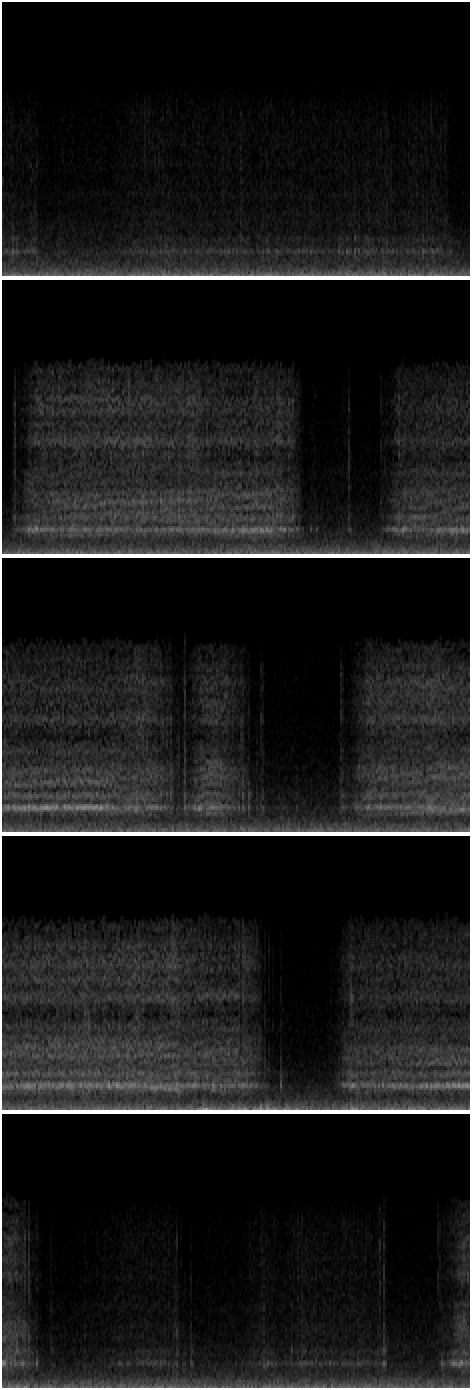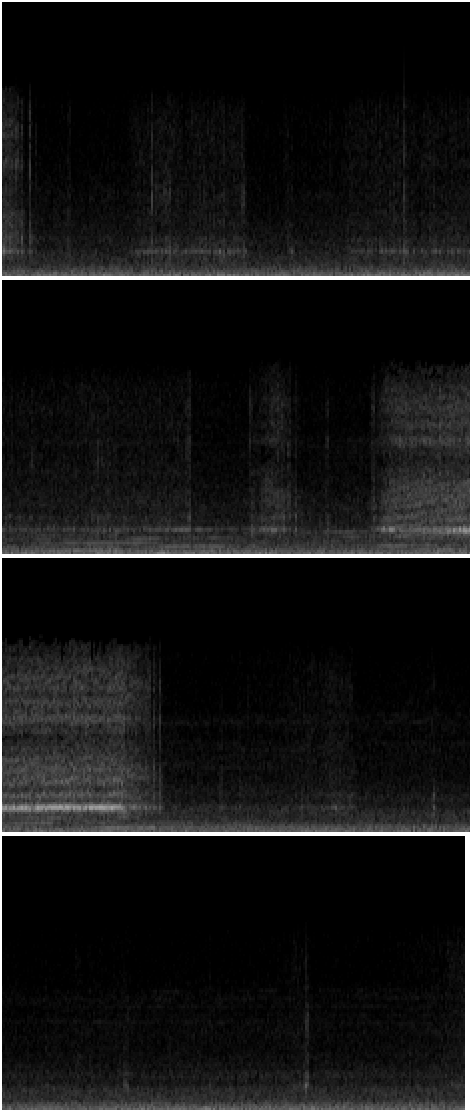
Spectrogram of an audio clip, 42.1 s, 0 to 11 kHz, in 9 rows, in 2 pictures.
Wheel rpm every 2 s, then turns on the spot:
10, 20, 70, 80, 70, 70, 70, 110, 50, 40, 10, 10, 10, 20, 20, 20, 100, 10, 0, 0, 0.
0-4 18-22 26-30 34-36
